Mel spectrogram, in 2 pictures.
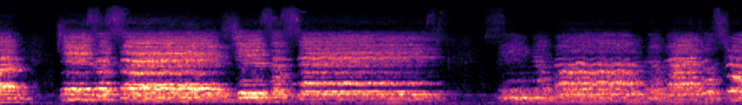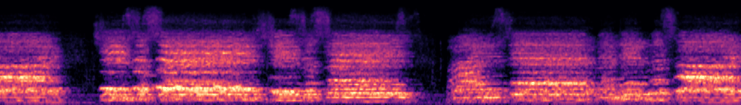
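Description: A choir singing without instruments, in four phrases of about three and a half seconds each with short breaks between them.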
